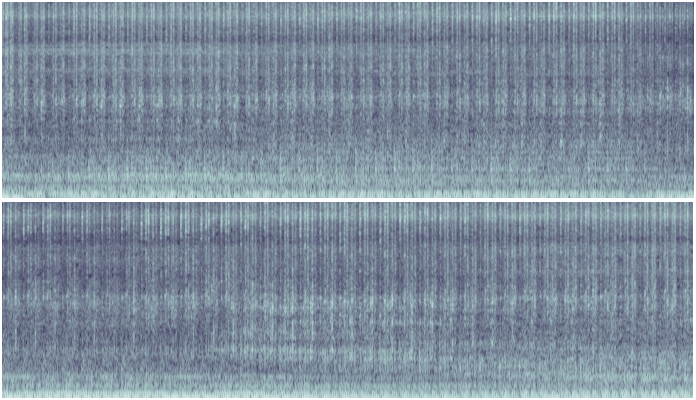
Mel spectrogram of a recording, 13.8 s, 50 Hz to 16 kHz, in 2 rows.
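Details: 1967 International 1200 pickup revived after 20 years sitting, after fixing an accelerator pump leak: rough, lumpy idle with a fast light tick about two to three a second over the low rumble; lifter ticking suspected.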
